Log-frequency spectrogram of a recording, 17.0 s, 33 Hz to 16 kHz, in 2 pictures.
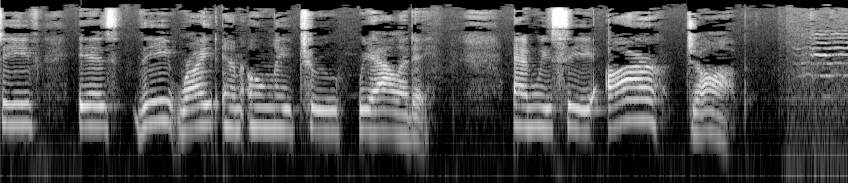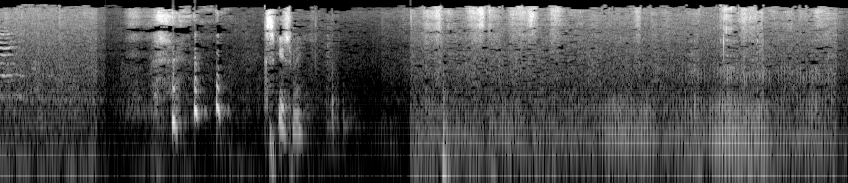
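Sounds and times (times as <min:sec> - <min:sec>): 
speech: 0:00.0 - 0:04.4, 0:05.1 - 0:07.5, 0:11.1 - 0:11.6
petted cat meowing: 0:07.8 - 0:09.0
petted cat purring: 0:12.6 - 0:16.9.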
